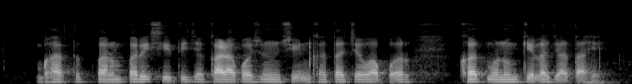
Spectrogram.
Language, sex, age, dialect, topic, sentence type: Marathi, male, 25-30, Standard Marathi, agriculture, statement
